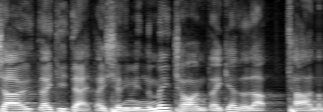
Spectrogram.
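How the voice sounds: What we hear is a natural reading voice.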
